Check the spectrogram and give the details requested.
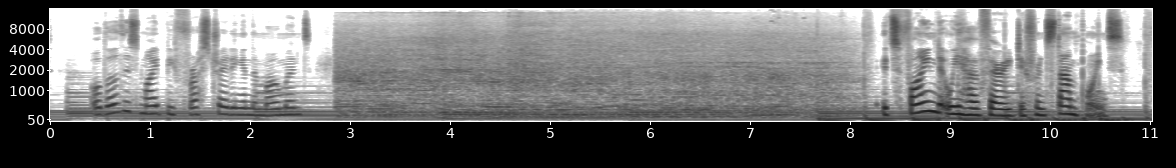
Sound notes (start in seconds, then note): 2.9 motorcycle driving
